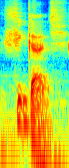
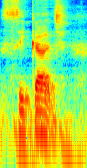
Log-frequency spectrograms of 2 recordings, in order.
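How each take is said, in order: First: It starts with a soft, sh-like sound. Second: It starts with a hard, plain s sound. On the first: The speaker calls it right. "sounds like she also. Not si" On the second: The speaker calls it wrong. "We don't say sikać"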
